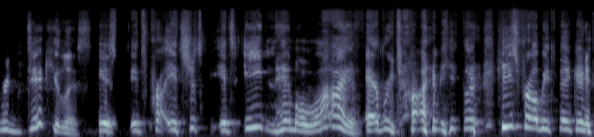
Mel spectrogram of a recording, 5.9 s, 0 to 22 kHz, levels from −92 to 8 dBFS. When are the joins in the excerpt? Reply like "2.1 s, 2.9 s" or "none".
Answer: 1.0 s, 3.6 s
